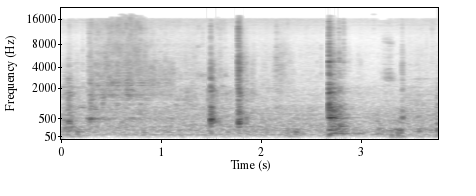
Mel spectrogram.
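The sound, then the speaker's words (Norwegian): Water sloshes inside a machine, with a few short splashy bursts and knocks over a steady low background hiss. “Har vi litt vann i denne maskinen?”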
